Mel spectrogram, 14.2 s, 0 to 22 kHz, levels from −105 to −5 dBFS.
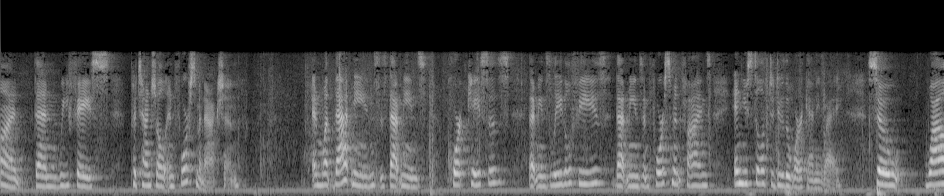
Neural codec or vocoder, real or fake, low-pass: none; real; 7.2 kHz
